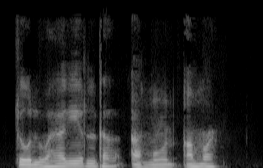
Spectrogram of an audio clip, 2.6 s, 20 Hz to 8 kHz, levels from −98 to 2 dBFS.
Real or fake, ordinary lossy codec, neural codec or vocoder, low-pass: fake; AAC, 32 kbps; codec, 16 kHz, 2 kbps, X-Codec, HuBERT features, trained on balanced general audio; 7.2 kHz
